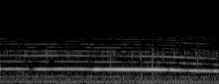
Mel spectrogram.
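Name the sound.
distant scream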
